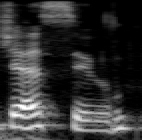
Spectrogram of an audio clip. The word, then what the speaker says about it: Jesu: excerpt from In Sinu Jesu. Jesu. Yes. Oh, Jesu? It's a soft J, yeah. Oh, it's a soft J? Like yogging. What the heck? No, like in Latin, the letter J is pronounced.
